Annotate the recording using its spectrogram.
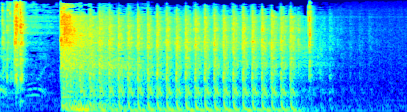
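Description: A long burst of rapid automatic gunfire, about ten shots a second, starting just over half a second in and cutting off after about two and a half seconds.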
